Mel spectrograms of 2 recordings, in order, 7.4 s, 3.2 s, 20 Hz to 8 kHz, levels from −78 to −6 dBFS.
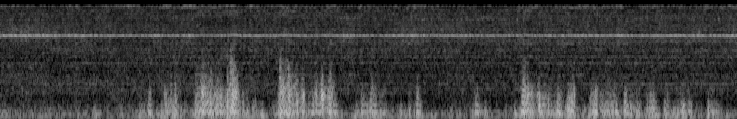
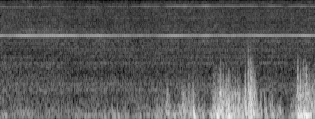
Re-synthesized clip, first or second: first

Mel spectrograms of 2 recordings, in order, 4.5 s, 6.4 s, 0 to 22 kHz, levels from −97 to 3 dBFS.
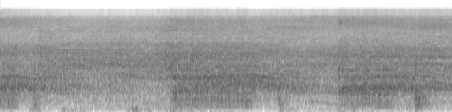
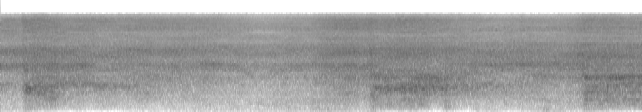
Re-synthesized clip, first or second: second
